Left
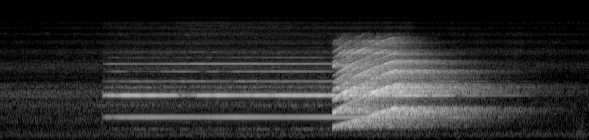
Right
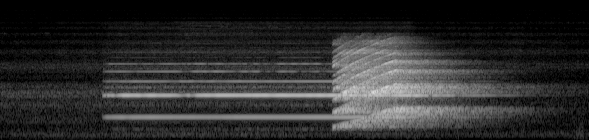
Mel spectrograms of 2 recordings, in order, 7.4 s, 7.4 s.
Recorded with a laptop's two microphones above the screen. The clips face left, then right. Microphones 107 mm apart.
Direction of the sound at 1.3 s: 10° left (ahead or behind).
